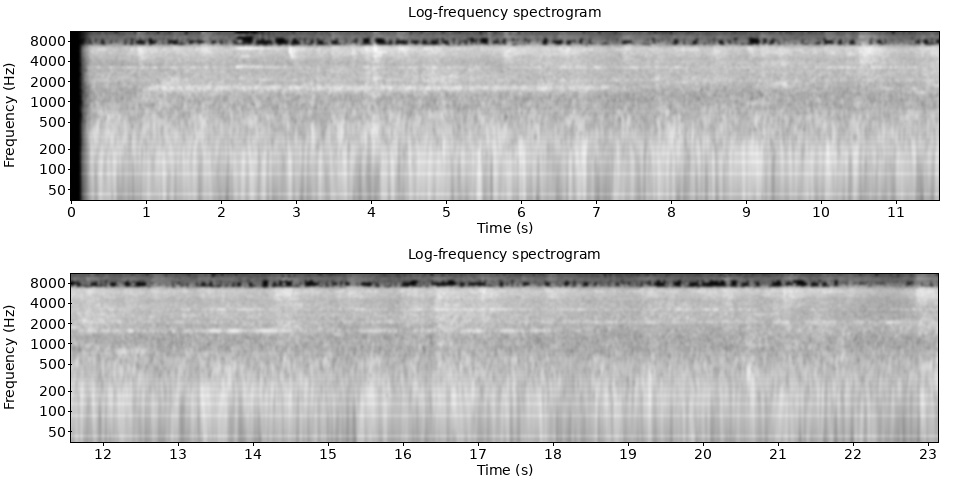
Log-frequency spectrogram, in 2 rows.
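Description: Rolam 1450 automatic corrugated-box folder gluer running, carrying board blanks along its belts and rollers: a steady dense mechanical clatter with a thin squeal that drifts in and out twice.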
